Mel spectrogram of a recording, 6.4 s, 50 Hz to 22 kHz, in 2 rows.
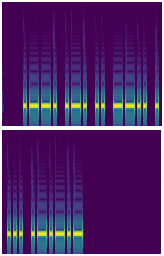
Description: Morse code, heard as a keyed tone, about 20 wpm, 700 Hz. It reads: PRIZES.
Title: Pangram Challenge v2 - 20wpm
